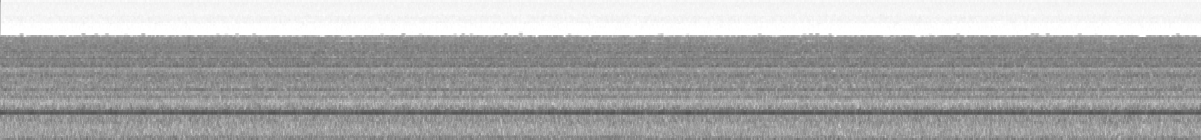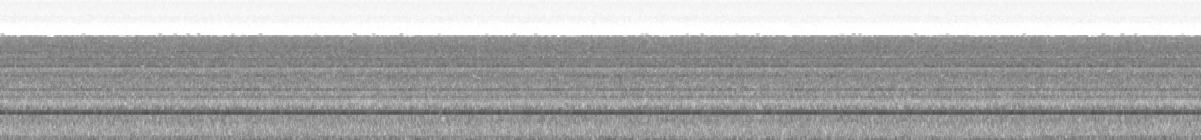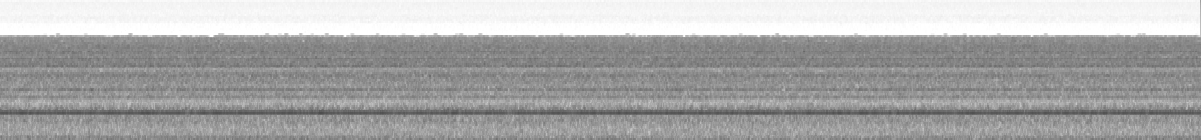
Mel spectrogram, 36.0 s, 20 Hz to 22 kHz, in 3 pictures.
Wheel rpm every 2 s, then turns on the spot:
0, 0, 0, 0, 0, 0, 0, 0, 0, 0, 0, 0, 0, 0, 0, 0, 0, 0.
none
